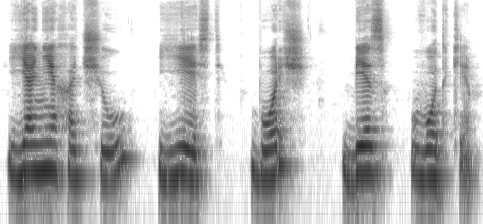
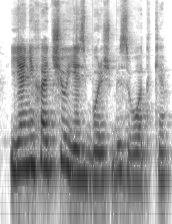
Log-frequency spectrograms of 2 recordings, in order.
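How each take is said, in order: First: "Я не хочу есть борщ без водки" said slowly, word by word; slow model sentence. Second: "Я не хочу есть борщ без водки" said fast, at natural speed. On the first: Teacher modelling the sentence slowly for learners. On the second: Teacher repeating the sentence at native speed. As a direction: rattle it off the way natives say it. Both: Shown as a demonstration. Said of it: "I don't want to eat борщ without vodka".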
